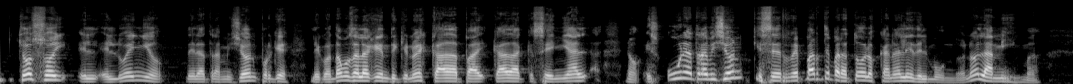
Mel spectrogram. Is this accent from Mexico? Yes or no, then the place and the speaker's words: no; Argentina; yo entiendo que pueda pasar en mi país, en Argentina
